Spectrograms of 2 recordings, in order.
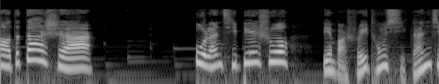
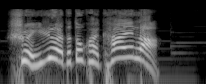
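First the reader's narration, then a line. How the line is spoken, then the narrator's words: Roaring. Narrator (Chinese): 罗斯吼道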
